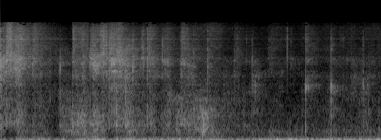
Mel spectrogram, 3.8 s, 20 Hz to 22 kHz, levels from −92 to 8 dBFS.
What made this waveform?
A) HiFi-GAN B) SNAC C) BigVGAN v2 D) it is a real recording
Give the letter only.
B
